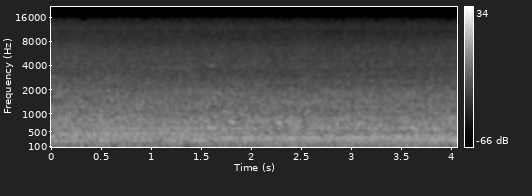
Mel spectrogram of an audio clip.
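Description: A GoCar's small engine running with a steady, even hum, over the noise of surrounding street traffic.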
